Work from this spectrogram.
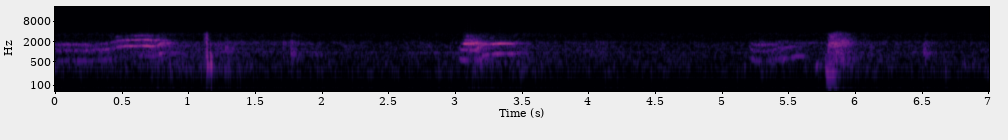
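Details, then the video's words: Kurilian Bobtail cat defending his friend, a teddy bear, from a broom; several short wavering meow-like cries with harmonics, interspersed with sharp clicks or knocks, each cry about a second long with pauses between. "Cute Kurilian Bobtail cat defending his friend Teddy bear from broom"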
